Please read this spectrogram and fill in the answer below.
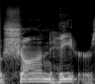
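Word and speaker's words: Siân Heder: And the adapted screenplay by, and I just heard this last night, saw her on a YouTube video, Sean Hader, is how she pronounces her name.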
